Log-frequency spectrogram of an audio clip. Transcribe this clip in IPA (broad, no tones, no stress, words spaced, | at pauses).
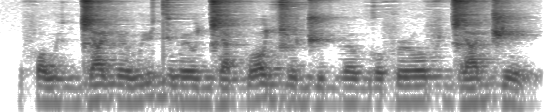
fɔwyɡd͡ʑa jøwydɪwøʊ̯ d͡ʑaɡ͡bɔd͡ʑod͡ʒy bœʊ̯ɡofɹof d͡ʑa d͡ʒɪ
